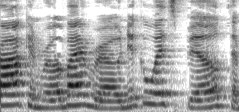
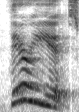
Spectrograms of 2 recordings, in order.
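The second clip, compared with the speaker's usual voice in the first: relieved cry; 5 semitones higher than usual. Acted. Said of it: "cried Bork and Gork".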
